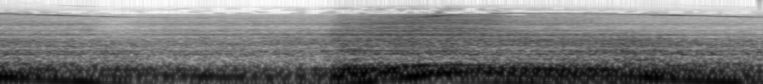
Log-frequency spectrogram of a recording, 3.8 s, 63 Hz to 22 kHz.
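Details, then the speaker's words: Chevy Duramax LBZ diesel single cab after AirDog 165 GPH lift pump install and fuel filter fill: deep steady rumble swelling slightly midway and holding even, no knocks or misses; normal running. "LBZ sound great, don't they? Anyway, I can't get enough of that sound."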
